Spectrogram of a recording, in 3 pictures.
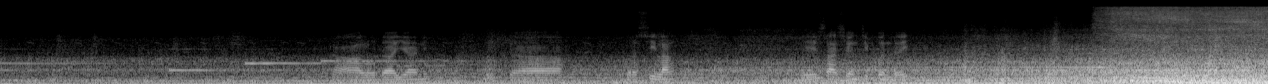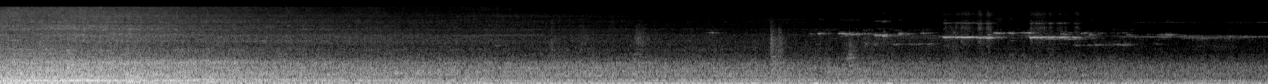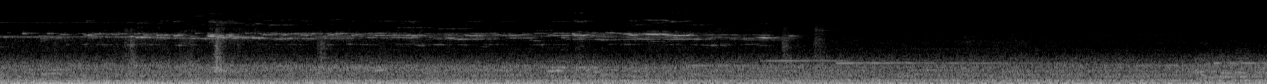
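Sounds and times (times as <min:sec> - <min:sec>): train running on rails: 0:00.0 - 0:38.0
loud rush: 0:10.9 - 0:20.8
high-pitched wheel squeal: 0:11.0 - 0:33.8.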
